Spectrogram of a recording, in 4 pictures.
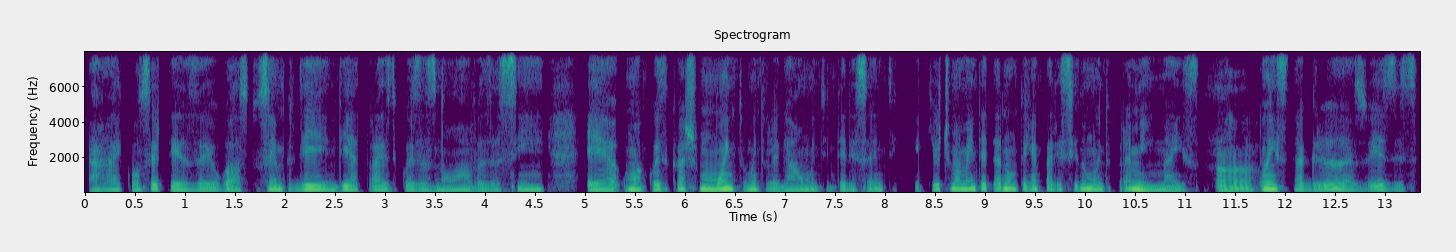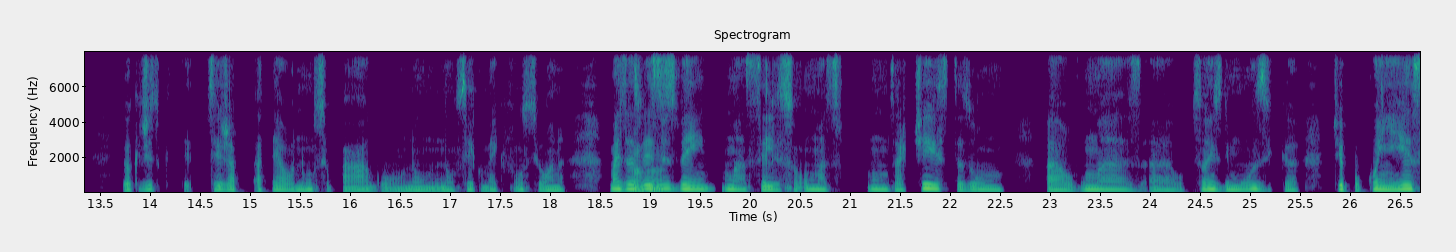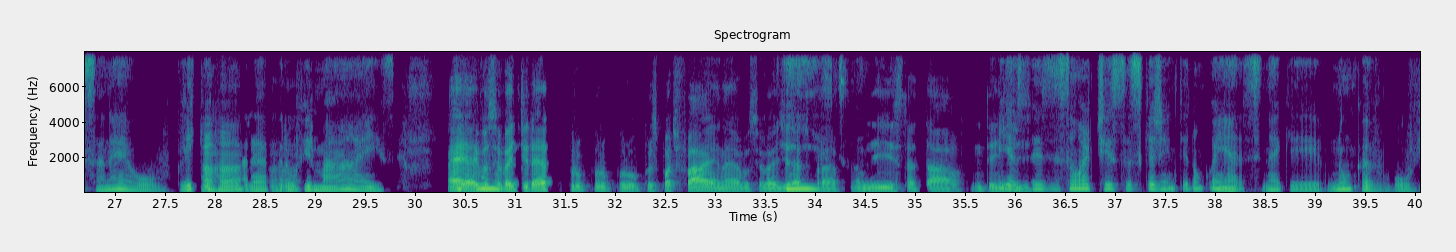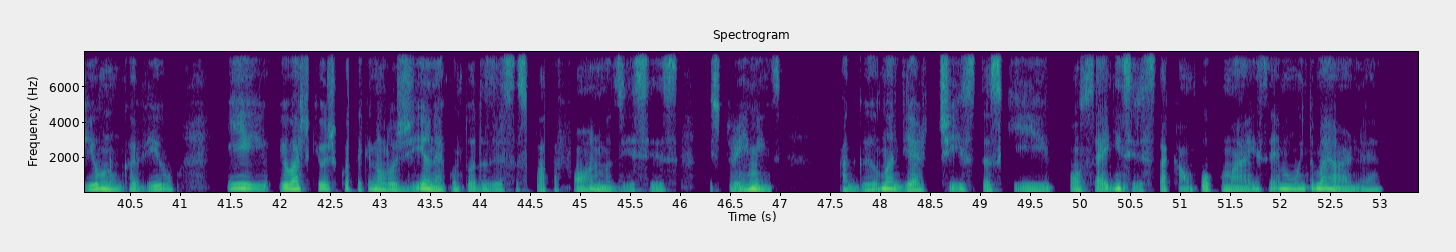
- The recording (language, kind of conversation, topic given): Portuguese, podcast, De que forma uma novela, um filme ou um programa influenciou as suas descobertas musicais?
- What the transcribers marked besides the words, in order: tapping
